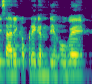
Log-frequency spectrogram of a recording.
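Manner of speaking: ordinary talk, nothing marked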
